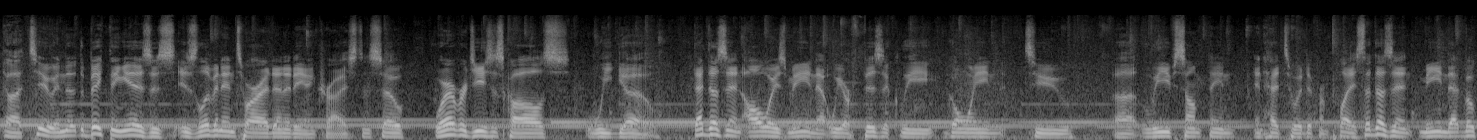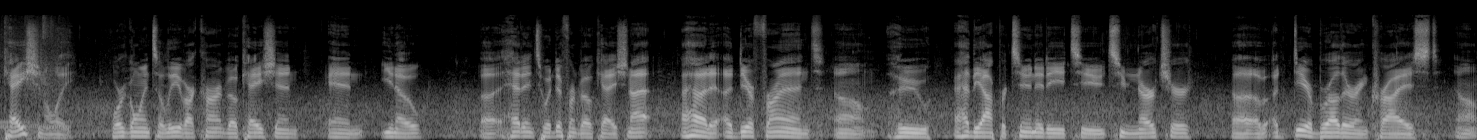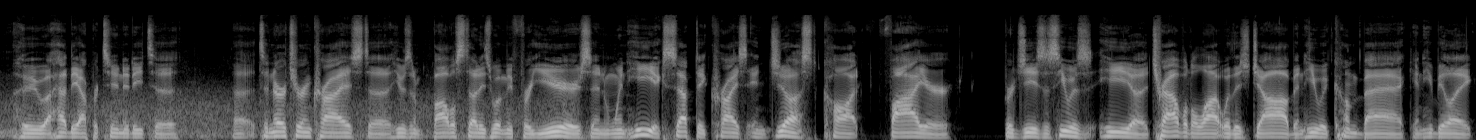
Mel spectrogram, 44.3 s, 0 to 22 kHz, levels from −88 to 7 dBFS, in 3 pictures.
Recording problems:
rain or running water; noticeable; throughout; 15 dB below the speech

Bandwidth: 14 kHz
